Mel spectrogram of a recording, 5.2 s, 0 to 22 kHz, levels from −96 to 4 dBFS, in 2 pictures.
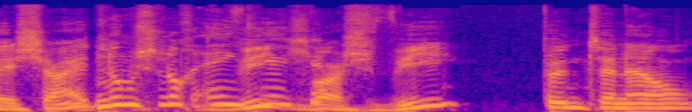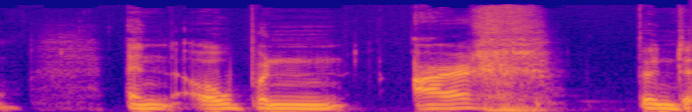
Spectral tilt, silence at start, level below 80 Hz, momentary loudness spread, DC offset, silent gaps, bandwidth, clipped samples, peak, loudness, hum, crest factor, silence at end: -5 dB/octave; 0 s; -42 dBFS; 7 LU; under 0.1%; none; 18 kHz; under 0.1%; -8 dBFS; -20 LUFS; none; 12 dB; 0 s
